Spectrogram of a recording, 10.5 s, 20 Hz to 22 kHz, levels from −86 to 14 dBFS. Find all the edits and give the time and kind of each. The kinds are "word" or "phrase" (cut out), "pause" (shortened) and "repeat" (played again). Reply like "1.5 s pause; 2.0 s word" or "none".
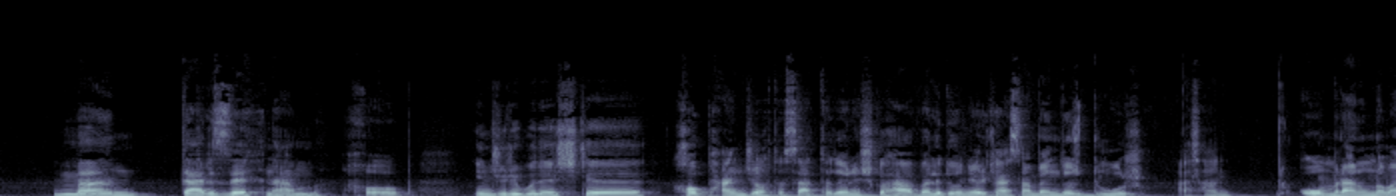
1.2 s pause; 2.5 s pause; 4.9 s pause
